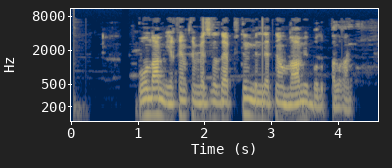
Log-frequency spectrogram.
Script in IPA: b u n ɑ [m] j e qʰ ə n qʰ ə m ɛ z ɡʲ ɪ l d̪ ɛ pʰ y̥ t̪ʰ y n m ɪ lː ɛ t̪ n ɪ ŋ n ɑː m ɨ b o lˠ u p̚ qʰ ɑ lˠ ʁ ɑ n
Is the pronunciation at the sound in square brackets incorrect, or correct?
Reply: correct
